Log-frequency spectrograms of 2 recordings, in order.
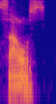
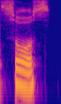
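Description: First: The vowel sounds like 'ow' in cow. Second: The vowel sounds like 'or' in source. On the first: The speaker calls it wrong. "not sauce" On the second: The speaker calls it right. "it's actually pronounced exactly the same, sauce"

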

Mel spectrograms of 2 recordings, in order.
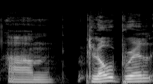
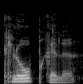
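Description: First: It is said with an English-speaker pronunciation. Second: It is said with a native German pronunciation. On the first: This is how English speakers say it. The speaker calls it wrong. "Every English-speaking guy would say Klobrille" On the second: This is how German speakers say it. The speaker calls it right. "For my German listeners"

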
